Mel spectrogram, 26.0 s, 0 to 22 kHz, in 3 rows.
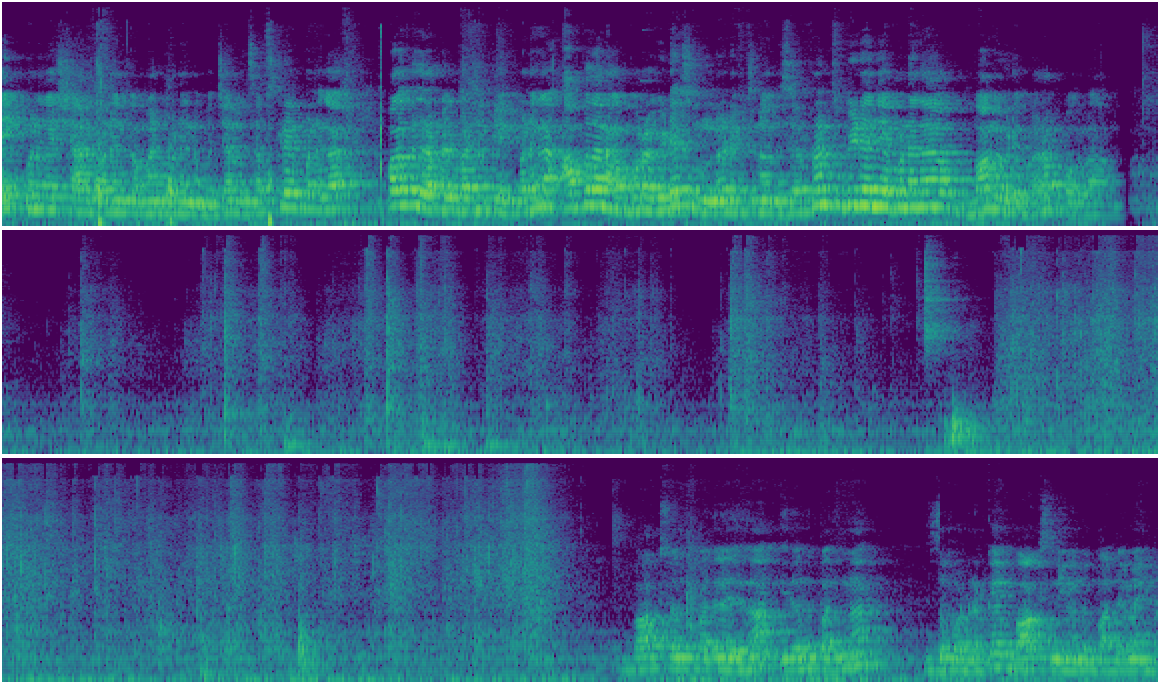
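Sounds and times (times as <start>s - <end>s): packaging rustling and scraping: 9.1s - 15.4s, 16.1s - 21.8s.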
